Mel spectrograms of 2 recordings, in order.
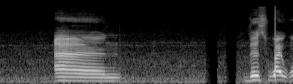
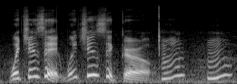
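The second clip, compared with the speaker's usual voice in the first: much higher, sassy mock demand; sassy challenge; 10 semitones higher than usual. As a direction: toss the question at her with high attitude.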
